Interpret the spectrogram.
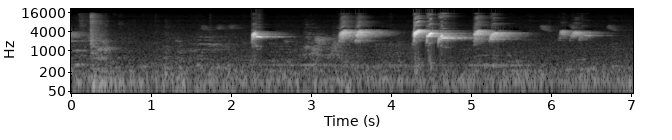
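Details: Caged red-whiskered bulbul singing as it bathes, giving clear, loud, downward-sliding whistled notes in short bursts, some doubled or tripled, separated by pauses, with light splashes and a faint rustle.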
